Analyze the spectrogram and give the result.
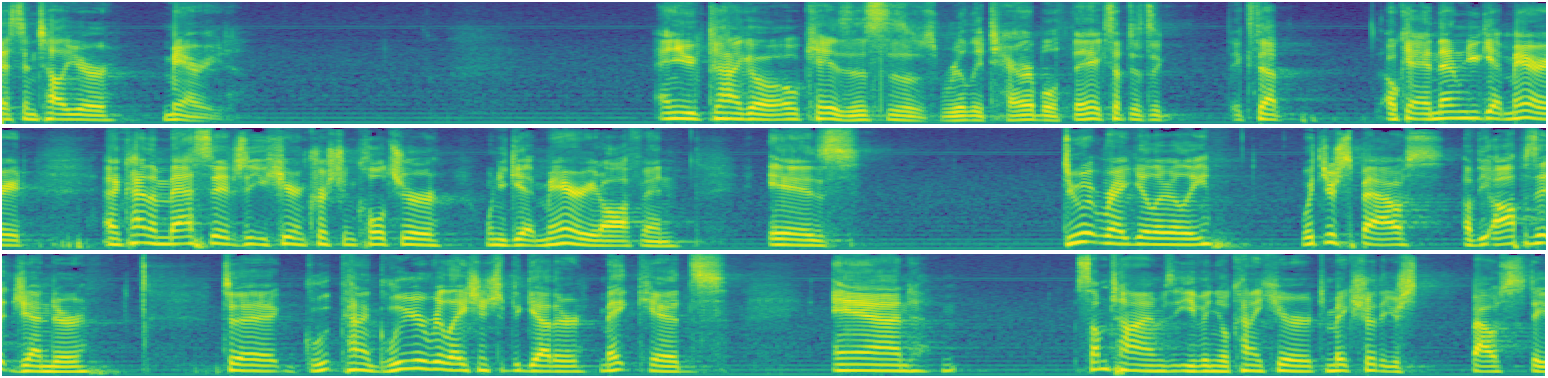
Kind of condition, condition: setting, large echoing room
